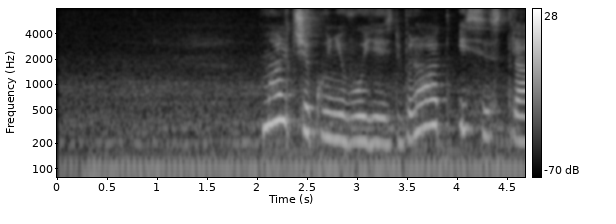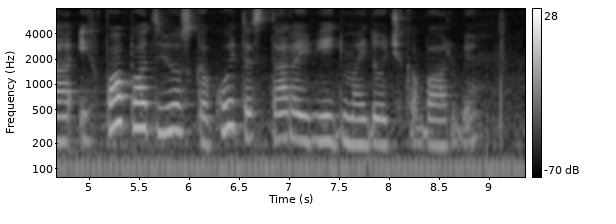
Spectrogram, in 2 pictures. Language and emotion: Russian, neutral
